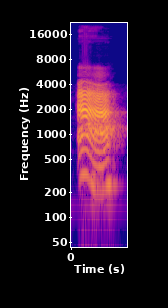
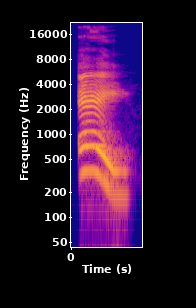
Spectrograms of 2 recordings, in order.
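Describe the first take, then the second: First: The vowel is short, as in tap. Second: The vowel is long, as in tape. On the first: The speaker calls it wrong. "instead of saying a" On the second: The speaker calls it right. "let's say A"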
